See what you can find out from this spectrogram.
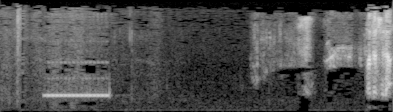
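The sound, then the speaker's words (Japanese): Ringback tone of an outgoing telephone call: one steady buzzing ring lasting about a second, then silence, followed later by a few muffled bursts of sound. “出るかな、とっちゃん。”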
